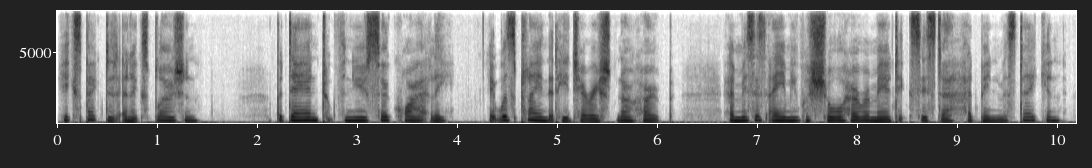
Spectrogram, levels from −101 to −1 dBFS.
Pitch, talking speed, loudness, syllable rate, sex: 215 Hz, 175 wpm, -17 LUFS, 5.2 syllables/s, female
